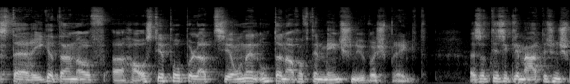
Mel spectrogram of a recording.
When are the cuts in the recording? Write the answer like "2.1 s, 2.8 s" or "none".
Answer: none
